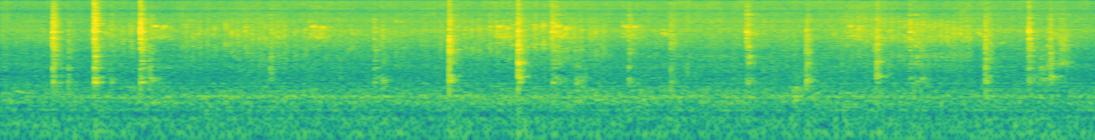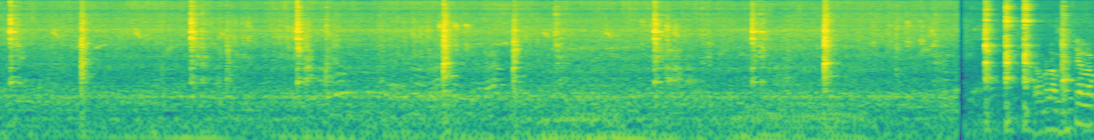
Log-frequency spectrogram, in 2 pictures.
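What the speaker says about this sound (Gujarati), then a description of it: "હવે આપણે મિક્સ કરી નાખશું અને થોડી વાર માટે પાકવા દઈશું." Momo masala filling with fresh coriander cooks in a pan, giving a steady close sizzle while a spoon repeatedly clinks and scrapes against the metal in an uneven rhythm for about twenty seconds, with a brief clatter near the end.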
